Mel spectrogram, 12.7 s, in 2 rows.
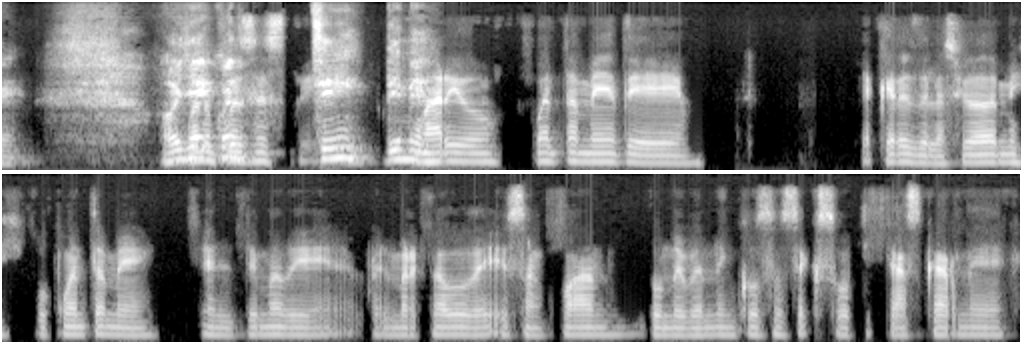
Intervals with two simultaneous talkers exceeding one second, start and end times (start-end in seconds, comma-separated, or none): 1.1-2.8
